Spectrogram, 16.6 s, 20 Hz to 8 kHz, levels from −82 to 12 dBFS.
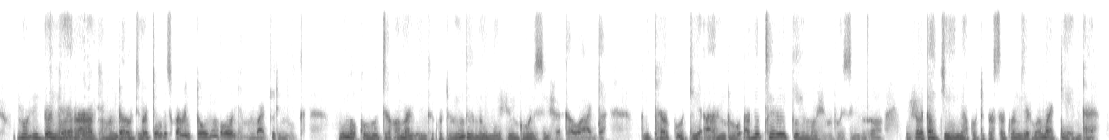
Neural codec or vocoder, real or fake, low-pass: codec, 16 kHz, 1 kbps, FreqCodec, smaller model; fake; 7.2 kHz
